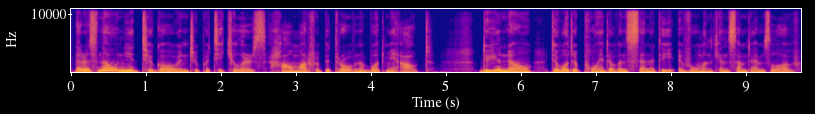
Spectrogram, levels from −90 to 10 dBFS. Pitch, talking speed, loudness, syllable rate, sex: 195 Hz, 165 wpm, -16 LUFS, 4.9 syllables/s, female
